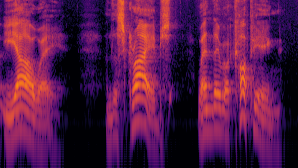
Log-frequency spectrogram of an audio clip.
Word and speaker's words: Yahweh: For centuries, people pronounced it Jehovah, but in modern scholarship, they prefer Yahweh.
